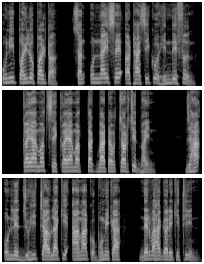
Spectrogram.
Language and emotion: Nepali, neutral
